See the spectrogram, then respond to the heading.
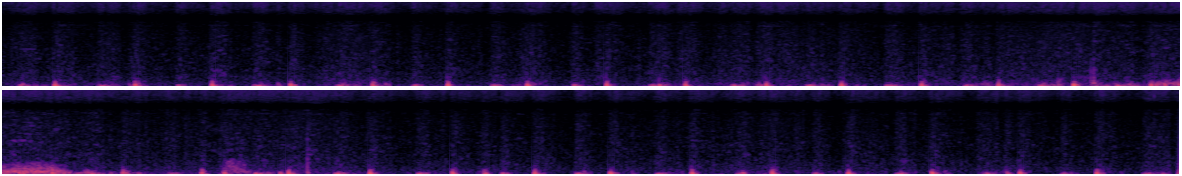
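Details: Own heartbeat recorded: steady, deep, thumpy heartbeats at a slow, unhurried pace, with a brief rustle partway through; slow heartbeat.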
